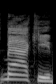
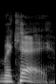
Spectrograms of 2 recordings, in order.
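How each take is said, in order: First: The name ends with an 'ee' sound. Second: The name ends with an 'ay' sound. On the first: The speaker calls it right. "it's Mackie" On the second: The speaker calls it wrong. "Easy G pronounces it McKay"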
